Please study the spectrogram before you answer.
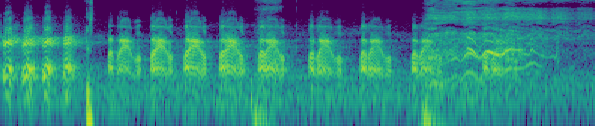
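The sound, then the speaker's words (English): A jack snipe, a really small bird, calls: a steady run of rhythmic, hollow, knocking pulses, fairly loud, sliding into a faster wavering warble near the end. No voices. “In a sci-fi movie, this is a jack snipe.”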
